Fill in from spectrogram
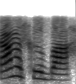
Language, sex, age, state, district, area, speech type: Tamil, male, 18-30, Tamil Nadu, Cuddalore, rural, conversation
